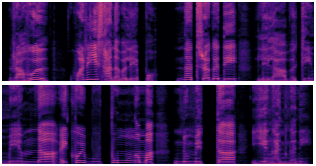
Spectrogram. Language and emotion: Manipuri, fearful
